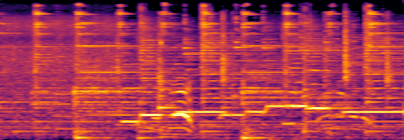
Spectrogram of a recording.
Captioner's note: horses bells ringing and horsemen shouting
